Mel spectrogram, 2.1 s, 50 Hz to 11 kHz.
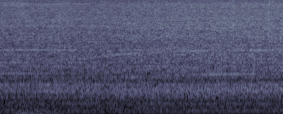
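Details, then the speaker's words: Dell Inspiron 8000-series laptop with 1 GHz Coppermine Pentium III: both cooling fans at 100% full throttle, loud steady hairdryer-like rush with no rattle or ticking; software reads about 6,000–7,000 RPM, unreliably beyond that. "And there we go. That is the fans at 100% full throttle."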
